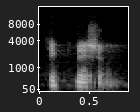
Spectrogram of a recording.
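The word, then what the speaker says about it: technician: كمبيوتر تكنيشن. تك الاتش هنا سايلنت مش موجوده خالص يبقى تك.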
